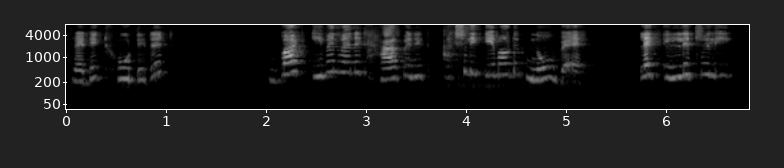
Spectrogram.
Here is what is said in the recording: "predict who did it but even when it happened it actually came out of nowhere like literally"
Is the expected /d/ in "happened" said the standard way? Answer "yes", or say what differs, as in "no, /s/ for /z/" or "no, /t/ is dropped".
no, /d/ is dropped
